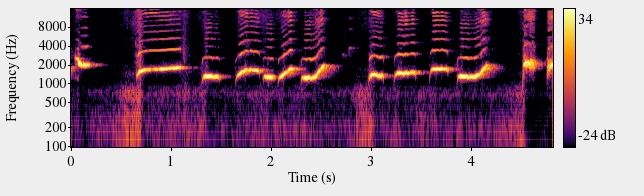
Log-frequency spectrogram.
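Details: White-rumped shama lure song for prompting other birds to sing: pure, clear whistles, some long and level, others rising in pairs, delivered in short spaced phrases.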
